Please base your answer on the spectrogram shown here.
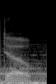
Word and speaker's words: Do: this guy Marshall Appawite, but his friends called him Do, which rhymes with Joe.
